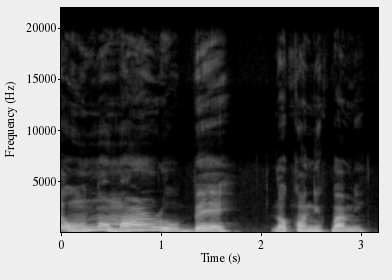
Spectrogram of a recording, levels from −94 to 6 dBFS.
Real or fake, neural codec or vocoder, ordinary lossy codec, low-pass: real; none; none; 19.8 kHz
